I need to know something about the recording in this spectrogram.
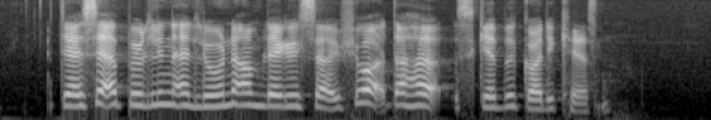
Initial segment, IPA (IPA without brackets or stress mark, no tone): d̥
